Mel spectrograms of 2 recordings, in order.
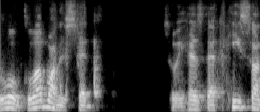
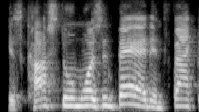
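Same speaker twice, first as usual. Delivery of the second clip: plain reading voice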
